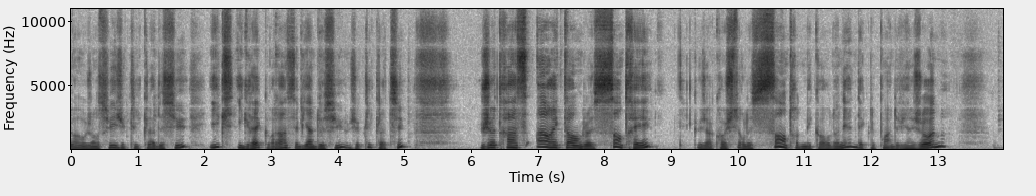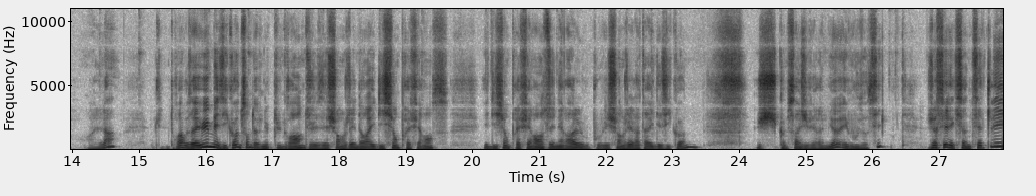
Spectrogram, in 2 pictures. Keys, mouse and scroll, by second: 0.8 click, 3.9 click, 7.1 click, 8.1 click, 11.7 click, 13.9 click, 15.0 right click, 26.2 click.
